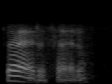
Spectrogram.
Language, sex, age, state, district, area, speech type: Gujarati, female, 30-45, Gujarat, Anand, urban, conversation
